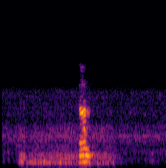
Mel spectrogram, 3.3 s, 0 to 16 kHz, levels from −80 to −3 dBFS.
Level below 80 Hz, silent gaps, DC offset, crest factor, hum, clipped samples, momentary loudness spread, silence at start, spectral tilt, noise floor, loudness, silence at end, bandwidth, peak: -68 dBFS; none; under 0.1%; 22 dB; none; under 0.1%; 24 LU; 0.4 s; -10.5 dB/octave; -53 dBFS; -22 LUFS; 1.15 s; 3.9 kHz; -8 dBFS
